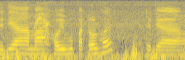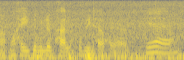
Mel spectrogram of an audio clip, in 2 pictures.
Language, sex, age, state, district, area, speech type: Assamese, female, 60+, Assam, Dibrugarh, rural, spontaneous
